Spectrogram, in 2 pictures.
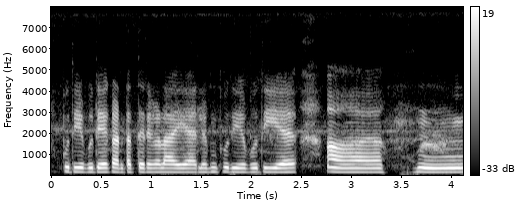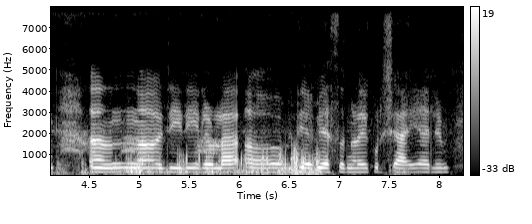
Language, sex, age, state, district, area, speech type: Malayalam, female, 30-45, Kerala, Kollam, rural, spontaneous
